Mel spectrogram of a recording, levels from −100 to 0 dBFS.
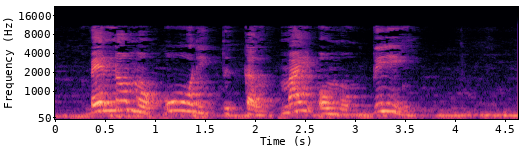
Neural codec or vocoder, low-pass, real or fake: none; 10.8 kHz; real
